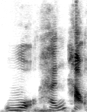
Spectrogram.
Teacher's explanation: So if we give the full third tone, 我很好, then Chinese would take forever. But usually, when we say it in a phrase, we have that half third tone.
